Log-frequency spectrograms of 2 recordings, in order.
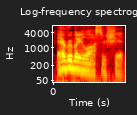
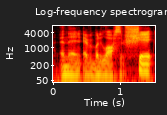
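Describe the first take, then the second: First: Louder, faster, punch everybody; emphatic louder repeat. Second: Said in the usual way. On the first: Real, not acted. Storyteller hammering home the classroom panic, loud and fast. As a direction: blurt it out again with a burst of energy.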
